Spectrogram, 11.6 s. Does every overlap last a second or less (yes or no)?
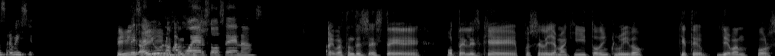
no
